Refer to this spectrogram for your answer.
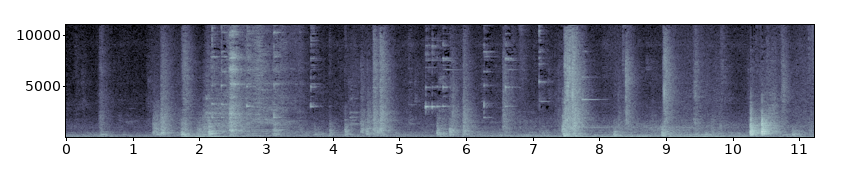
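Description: The door of an inn opens with a series of clunks and scrapes, followed by scattered clatter of dishes and cutlery as the innkeeper works, with few guests and no one talking.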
